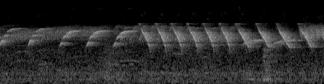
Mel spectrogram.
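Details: Panda canary song, a series of quick rising-then-falling whistled notes that speeds into a rapid rolling trill of repeated bright notes.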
